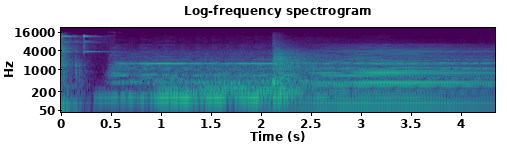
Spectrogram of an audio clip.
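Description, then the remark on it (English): A shop door slams shut once behind people leaving, a sharp, heavy bang about halfway through, set against a steady sustained musical drone that carries on underneath before and after the impact. “But the door slammed behind them.”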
